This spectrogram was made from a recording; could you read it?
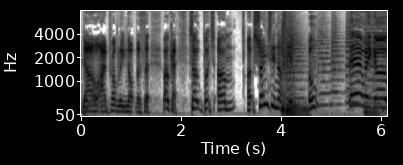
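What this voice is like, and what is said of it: English accent. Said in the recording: “I voted for your accent ... I can't tell the difference with the English accent”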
